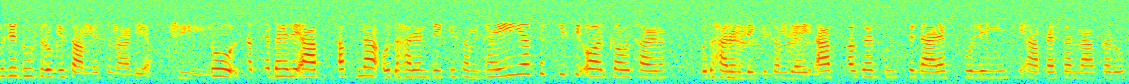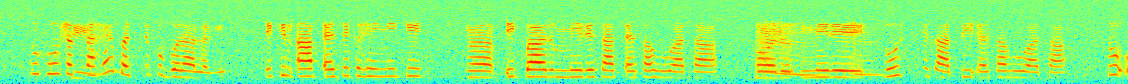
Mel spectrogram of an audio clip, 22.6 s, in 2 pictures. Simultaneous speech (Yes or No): Yes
